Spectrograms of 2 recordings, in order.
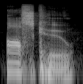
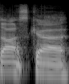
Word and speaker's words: Asuka: There's no fucking way you're telling me this person's name is pronounced Asku. It's Asuka.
